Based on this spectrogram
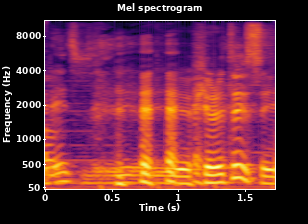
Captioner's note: laughs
